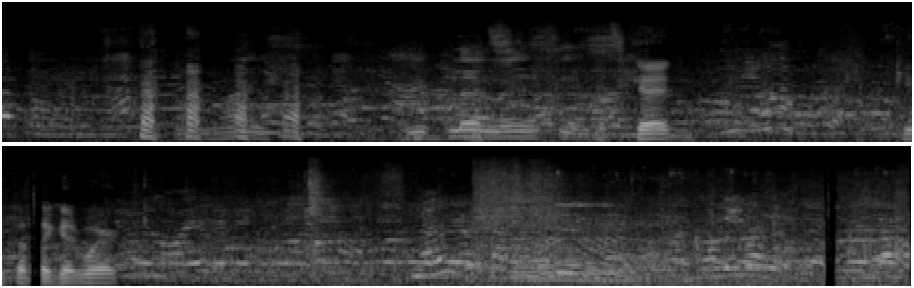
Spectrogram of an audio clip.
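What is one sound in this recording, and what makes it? A busy market crowd chatters all around.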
